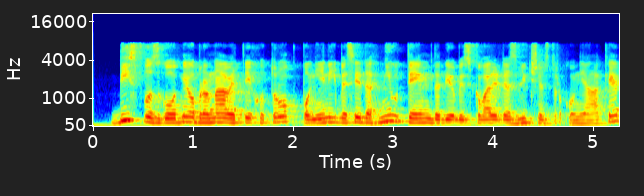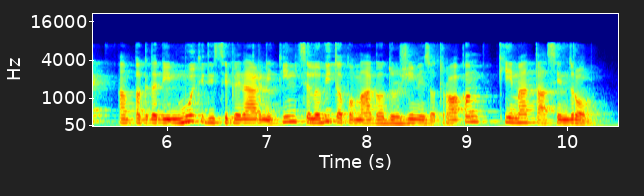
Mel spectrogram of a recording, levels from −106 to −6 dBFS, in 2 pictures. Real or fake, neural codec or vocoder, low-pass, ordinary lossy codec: fake; codec, 16 kHz, 6 kbps, DAC; 7.2 kHz; none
